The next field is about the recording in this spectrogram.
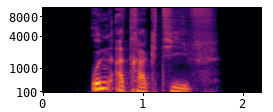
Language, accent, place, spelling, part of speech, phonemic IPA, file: German, Germany, Berlin, unattraktiv, adjective, /ˈʊnʔatʁakˌtiːf/, De-unattraktiv.ogg
- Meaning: unattractive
